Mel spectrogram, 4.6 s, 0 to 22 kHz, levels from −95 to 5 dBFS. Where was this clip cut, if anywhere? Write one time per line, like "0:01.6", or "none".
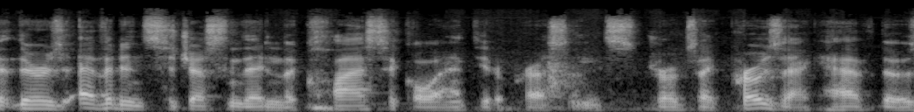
0:01.3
